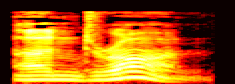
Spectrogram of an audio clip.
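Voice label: "undrawn", British English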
